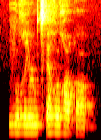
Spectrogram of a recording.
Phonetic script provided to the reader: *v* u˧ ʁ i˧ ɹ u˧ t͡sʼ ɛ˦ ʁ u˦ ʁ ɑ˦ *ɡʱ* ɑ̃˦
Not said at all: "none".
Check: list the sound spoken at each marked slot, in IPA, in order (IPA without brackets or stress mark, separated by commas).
v, q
